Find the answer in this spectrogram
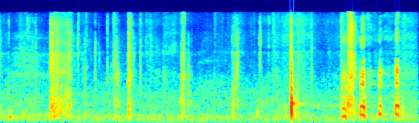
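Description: Handling noise from a phone camera being moved about: scattered rustles and light knocks, with one sharp click about three seconds in.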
